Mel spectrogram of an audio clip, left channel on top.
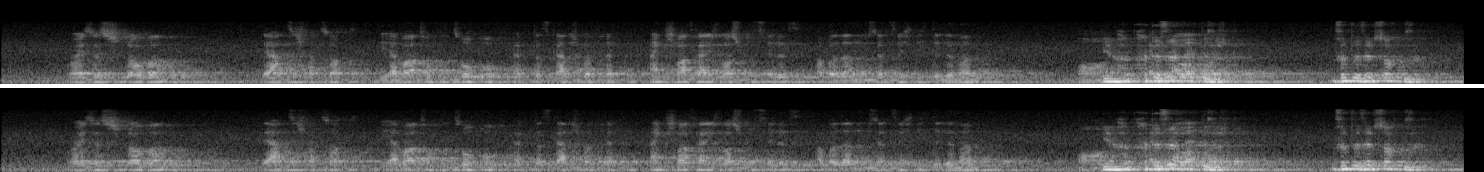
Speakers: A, on the left (about 60°); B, in the centre.
A: Weißt du, was ich glaube? Der hat sich verzockt. Die Erwartungen sind so hoch, er wird das gar nicht übertreffen. Eigentlich war es gar nicht so was Spezielles, aber dann muss er jetzt richtig delivern und
B: Ja, hat
A: er
B: er
A: wird
B: selber
A: alle
B: auch
A: enttäuschen.
B: gesagt. Das hat er selbst auch gesagt.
